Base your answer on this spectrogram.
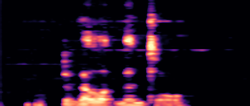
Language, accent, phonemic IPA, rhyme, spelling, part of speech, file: English, Canada, /dɪˌvɛləpˈmɛntəl/, -ɛntəl, developmental, adjective / noun, En-ca-developmental.ogg
- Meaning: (adjective) Related to development; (noun) A trainee flight controller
